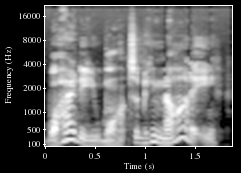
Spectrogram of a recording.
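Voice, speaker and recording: A man's voice: lowish voice, unhurried, fairly bright tone. A man voicing a loving mother in a storybook, tender and earnest in manner. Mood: puzzled, earnest.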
